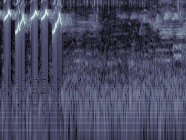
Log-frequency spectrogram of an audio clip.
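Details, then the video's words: Java sparrow calls said to set other Java sparrows calling: five loud, high chirps with sharply rising and falling notes in the first second, then a quiet background. "cukup DENGARKAN SUARA INI, gelatik lain LANGSUNG RIBUT"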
